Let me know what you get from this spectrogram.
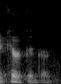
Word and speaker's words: Kierkegaard: that's the way you say Kierkegaard.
